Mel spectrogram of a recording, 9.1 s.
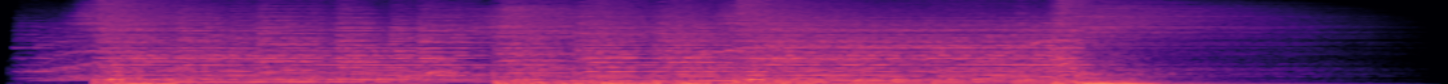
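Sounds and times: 
trial success jingle: 0.2s - 7.6s.

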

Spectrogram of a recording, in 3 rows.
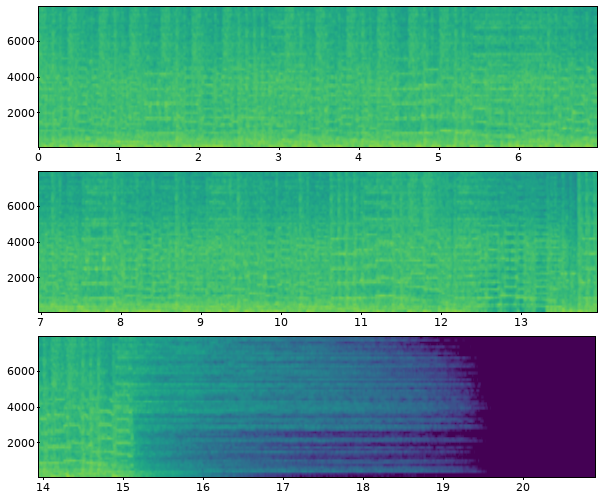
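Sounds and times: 
backing track without bass: 0.0s - 16.0s.

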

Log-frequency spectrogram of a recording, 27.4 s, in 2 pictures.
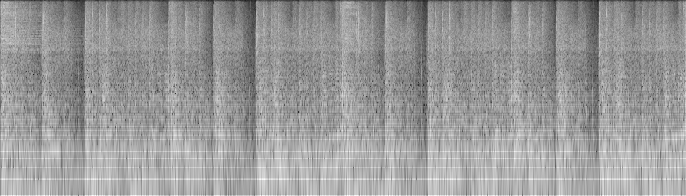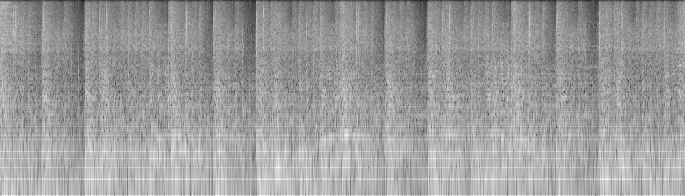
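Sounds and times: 
full band breakdown loop: 0.0s - 27.4s.

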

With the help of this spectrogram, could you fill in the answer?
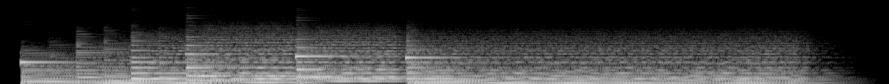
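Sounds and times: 
music sting: 1.0s - 8.3s.

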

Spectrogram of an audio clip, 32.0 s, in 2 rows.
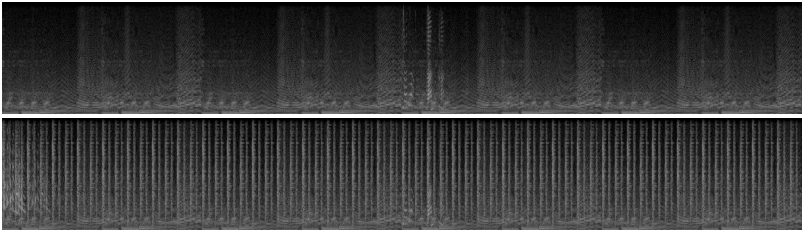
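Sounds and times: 
ambient suspense music: 0.0s - 31.9s.

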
